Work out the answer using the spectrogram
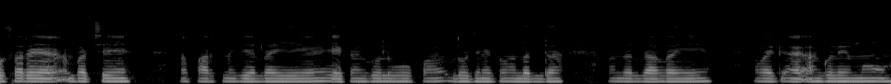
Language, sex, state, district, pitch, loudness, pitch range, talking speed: Hindi, male, Maharashtra, Solapur, 135 Hz, -36 LUFS, 135-140 Hz, 140 wpm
